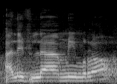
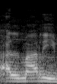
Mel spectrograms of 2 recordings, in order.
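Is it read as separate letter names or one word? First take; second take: separate letters; one word. First: Each letter name is said separately. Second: The letters are run together as one word. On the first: The speaker calls it right. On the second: The speaker calls it wrong.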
